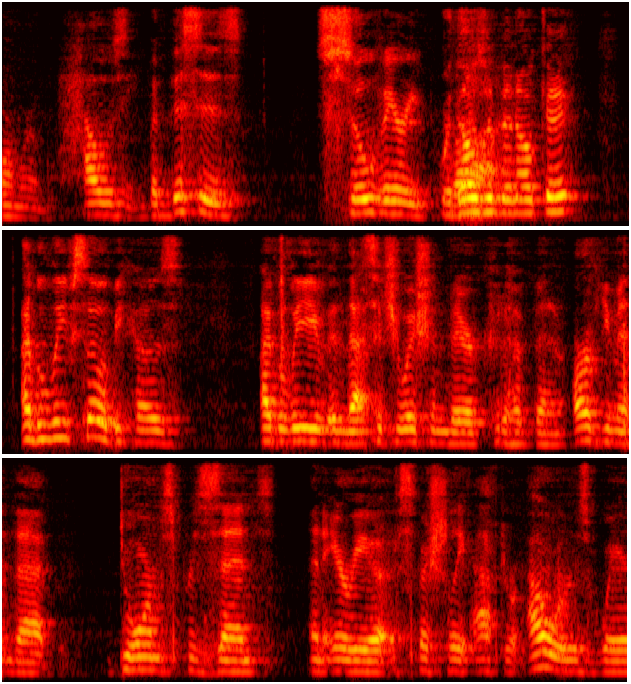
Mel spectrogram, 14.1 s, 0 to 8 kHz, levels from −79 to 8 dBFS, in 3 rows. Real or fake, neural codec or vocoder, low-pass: fake; autoencoder, 48 kHz, 128 numbers a frame, DAC-VAE, trained on Japanese speech; 7.2 kHz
